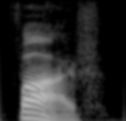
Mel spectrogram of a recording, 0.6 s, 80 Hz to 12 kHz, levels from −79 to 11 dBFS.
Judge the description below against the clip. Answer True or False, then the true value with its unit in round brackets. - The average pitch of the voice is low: True (120 Hz)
